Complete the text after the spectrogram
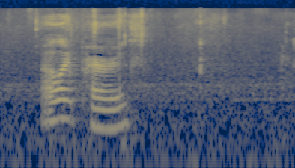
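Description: A young woman speaks two short words close to a microphone, in a high voice.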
